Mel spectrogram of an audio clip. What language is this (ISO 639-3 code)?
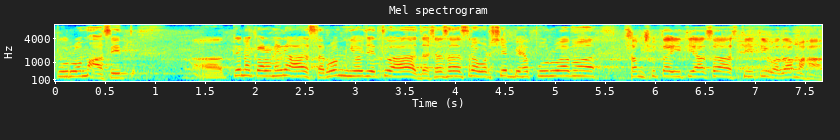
san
